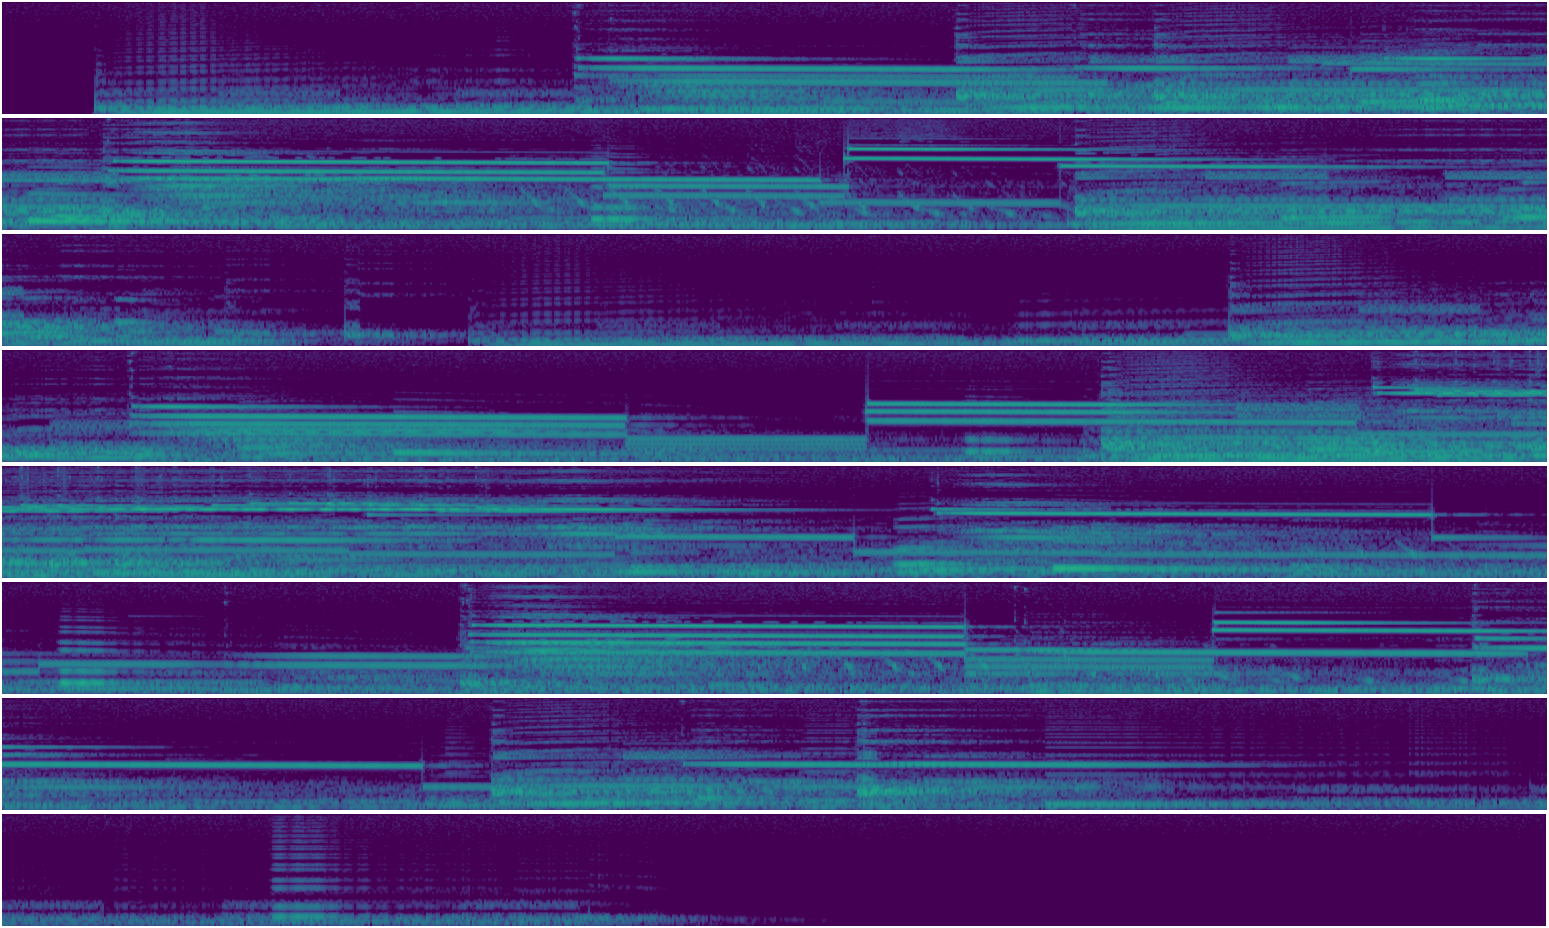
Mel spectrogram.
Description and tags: Underground Scare Em
An eerie sound created and played over an E minor chord. Created on a MIDI guitar in my home studio.
em, film, guitar, halloween, horror, midi, nightmare, scary, tribulas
